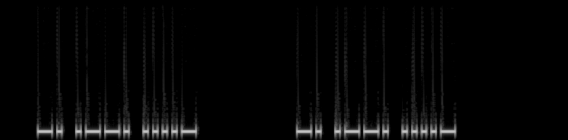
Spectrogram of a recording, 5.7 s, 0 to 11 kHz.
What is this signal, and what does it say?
Morse code, heard as a keyed tone, about 25 wpm, 700 Hz. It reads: NP4 NP4
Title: USA Call Sign Prefixes - Repeated 2x - 25wpm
